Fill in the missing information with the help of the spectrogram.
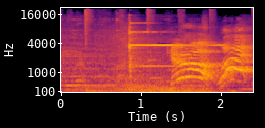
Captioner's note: ringing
